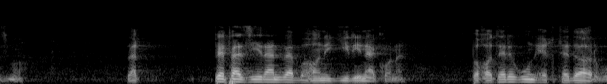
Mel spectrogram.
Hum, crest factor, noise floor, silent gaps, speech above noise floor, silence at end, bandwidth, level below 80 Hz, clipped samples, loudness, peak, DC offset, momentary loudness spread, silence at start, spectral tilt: none; 22 dB; -61 dBFS; none; 35 dB; 0 s; 6.4 kHz; -50 dBFS; under 0.1%; -28 LUFS; -6 dBFS; under 0.1%; 17 LU; 0 s; -7.5 dB/octave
